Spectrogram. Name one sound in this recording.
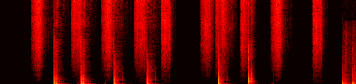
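Stone blocks are set down with short, dull thuds.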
